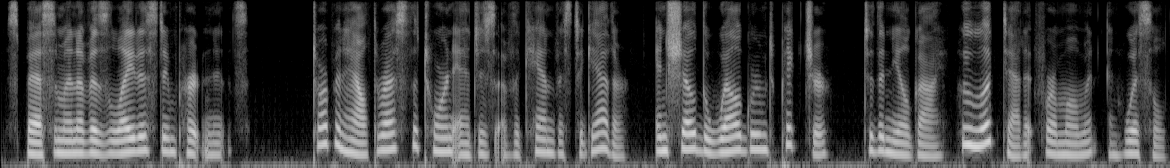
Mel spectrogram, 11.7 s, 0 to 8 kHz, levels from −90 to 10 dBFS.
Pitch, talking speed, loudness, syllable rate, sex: 190 Hz, 165 wpm, -18 LUFS, 5.2 syllables/s, female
